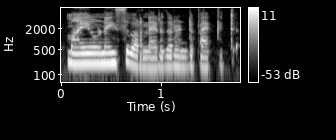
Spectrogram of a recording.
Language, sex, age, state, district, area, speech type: Malayalam, female, 30-45, Kerala, Ernakulam, rural, spontaneous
